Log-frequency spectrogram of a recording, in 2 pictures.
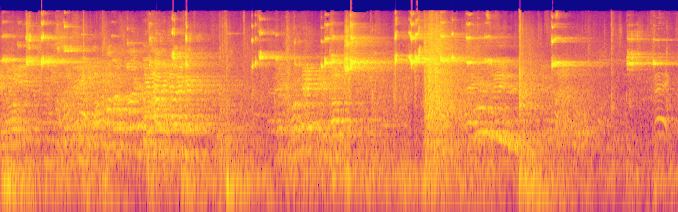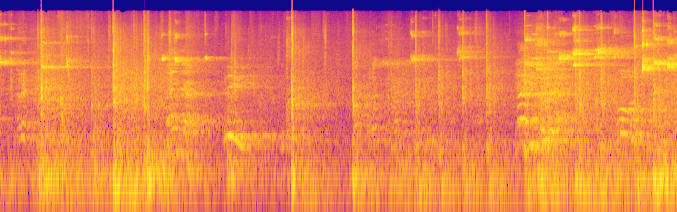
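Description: Basketball being dribbled and bouncing on a hardwood gym court, with repeated sharp knocks, mixed with players' voices calling out and echoing in a large gymnasium.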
